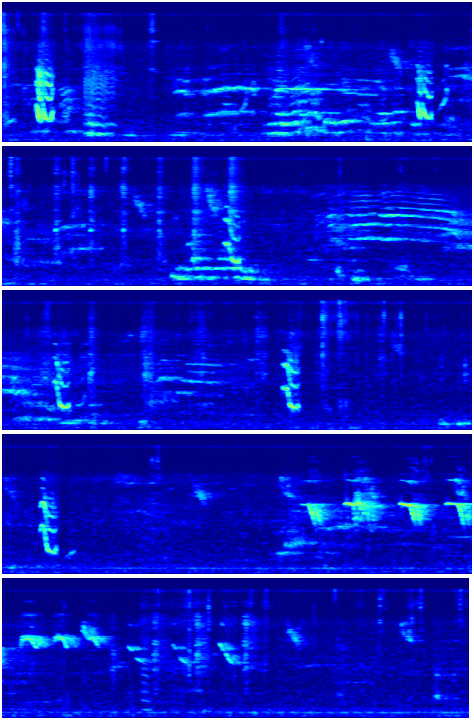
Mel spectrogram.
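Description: Caged grey francolins (teetar) calling: scattered short, sharp, falling notes, a drawn-out whistled call about eight seconds in, and a quick run of short high notes near the end.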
